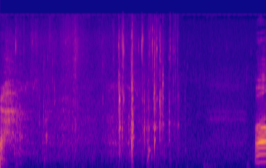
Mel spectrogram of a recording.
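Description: Handling noise from a hand-held camera being turned around: rustling, with a short run of sharp clicks about two seconds in, then a quiet moment.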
